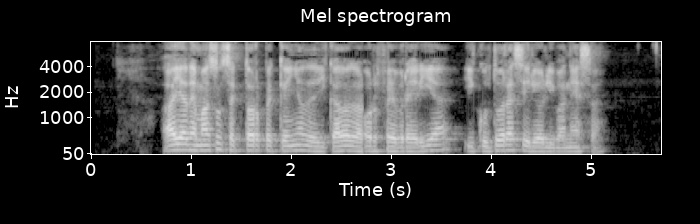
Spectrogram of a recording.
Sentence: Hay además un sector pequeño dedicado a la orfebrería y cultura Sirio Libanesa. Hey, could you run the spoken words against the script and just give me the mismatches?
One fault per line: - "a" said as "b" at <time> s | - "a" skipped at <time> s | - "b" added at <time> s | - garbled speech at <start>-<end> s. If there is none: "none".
none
